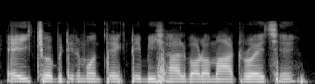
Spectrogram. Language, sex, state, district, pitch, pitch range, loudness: Bengali, male, West Bengal, Cooch Behar, 130 Hz, 125-135 Hz, -13 LUFS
